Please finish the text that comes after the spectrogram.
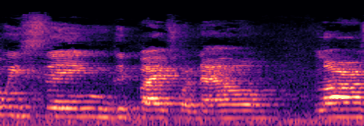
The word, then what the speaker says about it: Lars: pronounce your name right Lars Lars L LS in Swedish it's lar yeah can I say Larry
